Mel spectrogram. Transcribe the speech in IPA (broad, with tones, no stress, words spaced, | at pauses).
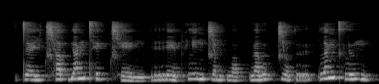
tɛː˧jt͡ɕʰa˥˩p̚ ja˥˩ŋtʰe˦˥k̚t͡ɕʰeː˨˩ŋ | reː˨˩pʰli˧n t͡ɕa˧mkwɔː˨˩k̚pɯ˧a̯ wɯ˥˩k̚t͡ɕɤː˩˦prɯ˨˩k̚pla˥˩ŋ kʰlɯ˥˩ŋ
